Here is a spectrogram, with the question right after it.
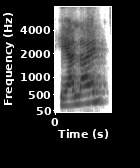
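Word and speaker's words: Härlein: Mein Nachname schreibt man H-A-E-R-L-E-I-N im Web, Herlein.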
